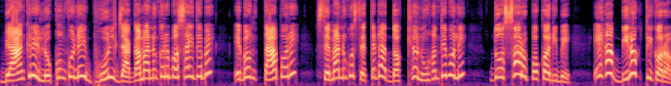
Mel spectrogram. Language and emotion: Odia, angry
